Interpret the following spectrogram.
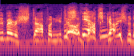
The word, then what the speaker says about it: Verstappen: We're discussing how to pronounce Verstappen.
